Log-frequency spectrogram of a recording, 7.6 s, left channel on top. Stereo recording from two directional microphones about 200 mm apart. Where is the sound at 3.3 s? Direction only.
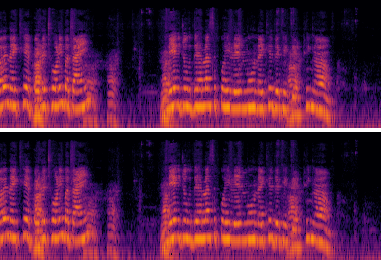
15° left (ahead or behind).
